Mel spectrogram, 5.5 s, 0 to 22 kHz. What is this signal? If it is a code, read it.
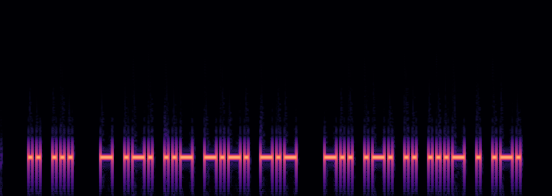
Morse code, heard as a keyed tone, about 28 wpm, 700 Hz. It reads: IS TRUCK DRIVER
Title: Speed-Racing Common QSO Phrases Encore - 30wpm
